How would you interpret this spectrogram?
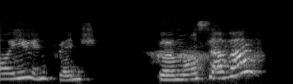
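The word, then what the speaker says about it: comment ça va: are you in french como slava you have it written here this is ko mo and we don't pronounce this t sa then for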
